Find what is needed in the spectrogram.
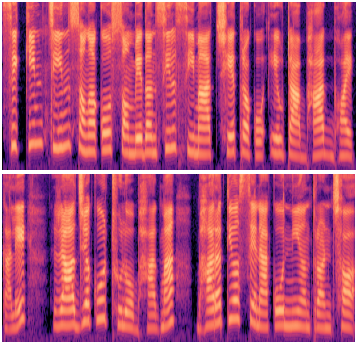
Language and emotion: Nepali, neutral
